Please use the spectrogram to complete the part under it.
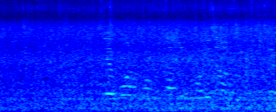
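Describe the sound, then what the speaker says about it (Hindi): Heavy monsoon rain in Sambalpur falls as a steady, dense hiss of drops, close and constant throughout. "बारिश हो गया मेरा मोबाइल भी भीग जा रहा है"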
